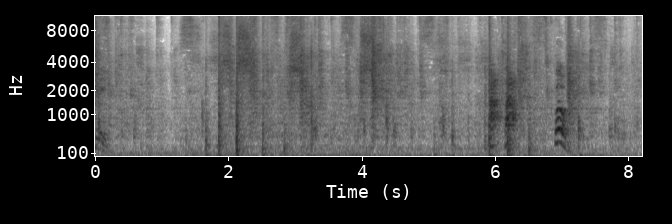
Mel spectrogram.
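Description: Gloved uppercuts and knee strikes landing on a hanging teardrop uppercut bag, a series of thuds a second or two apart, with sharp exhaled breaths between them. A short shout of "Boom!" comes near the end.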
